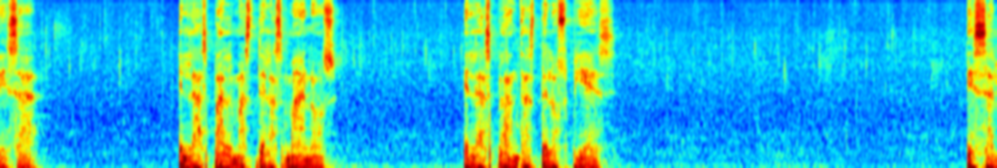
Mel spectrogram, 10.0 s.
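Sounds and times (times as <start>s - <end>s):
speech: 0.0s - 0.5s, 1.8s - 3.6s, 4.6s - 6.2s, 9.7s - 9.9s
steady rain falling: 0.0s - 9.9s.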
